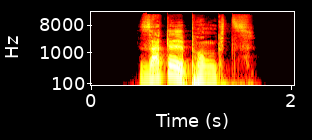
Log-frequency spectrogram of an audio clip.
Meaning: genitive of Sattelpunkt
- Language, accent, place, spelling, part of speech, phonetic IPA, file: German, Germany, Berlin, Sattelpunkts, noun, [ˈzatl̩ˌpʊŋkt͡s], De-Sattelpunkts.ogg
